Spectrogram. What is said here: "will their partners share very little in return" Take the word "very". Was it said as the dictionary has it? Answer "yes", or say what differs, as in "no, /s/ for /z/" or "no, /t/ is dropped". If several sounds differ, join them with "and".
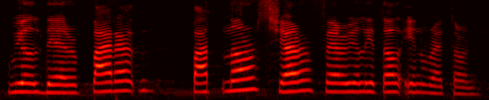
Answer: no, /f/ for /v/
